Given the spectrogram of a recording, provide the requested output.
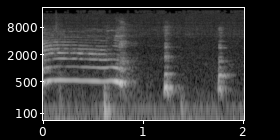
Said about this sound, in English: It's like, damn, that cat is like loud as fuck. Holy shit. He's very vocal. Very vocal.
